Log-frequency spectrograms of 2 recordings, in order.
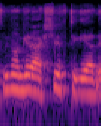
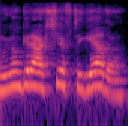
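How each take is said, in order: First: Softer, slipping "shift" in as a wink; sly quiet repeat. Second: Said in the usual way. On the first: Shown as a demonstration. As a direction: drop the voice and hint at the pun in "shift". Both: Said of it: "Watch this".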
